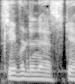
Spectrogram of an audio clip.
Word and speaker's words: Severodonetsk: Severodonetsk, is that they pronounce it? – Severodonetsk. – Severodonetsk, yeah.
